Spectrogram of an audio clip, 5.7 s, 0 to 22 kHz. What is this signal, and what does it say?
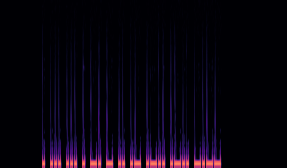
Morse code, heard as a keyed tone, about 30 wpm, 700 Hz. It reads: ESSENTIALLY
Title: LY Suffix - Top 100 Words with Base Words 30wpm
